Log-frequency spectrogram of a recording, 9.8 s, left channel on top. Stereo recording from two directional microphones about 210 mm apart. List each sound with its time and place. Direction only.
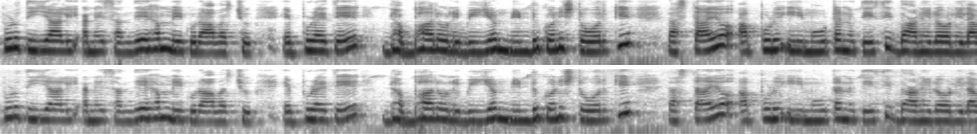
0.0 s a woman's voice: 25° left (ahead or behind)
